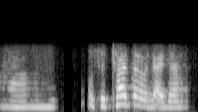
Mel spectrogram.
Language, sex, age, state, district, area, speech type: Sindhi, female, 18-30, Gujarat, Junagadh, rural, conversation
